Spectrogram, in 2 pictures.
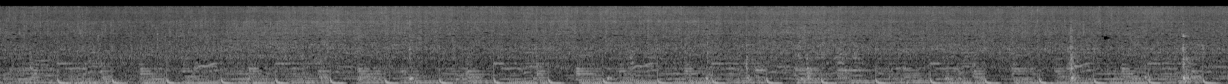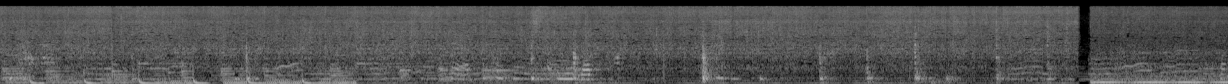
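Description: Ground curly red chilies and salam leaves sizzling in hot oil in a nonstick frying pan, stirred with a slotted metal spatula that scrapes and taps the pan now and then. The sound cuts out for an instant near the end.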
